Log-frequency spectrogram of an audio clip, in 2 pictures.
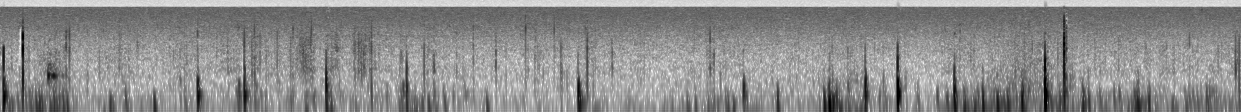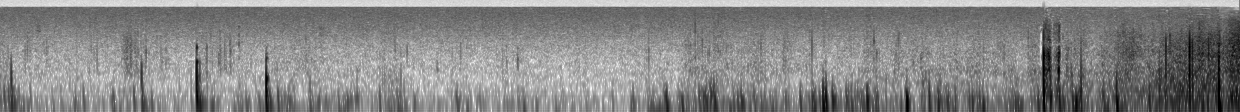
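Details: Stomach growling while digesting chicken and milk: irregular low gurgles and rumbles with short popping sounds, louder toward the end; active bowel sounds of an ordinary growling stomach.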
